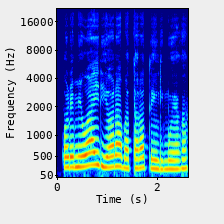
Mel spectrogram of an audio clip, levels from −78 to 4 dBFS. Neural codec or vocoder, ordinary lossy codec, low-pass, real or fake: codec, 44.1 kHz, 7.8 kbps, Pupu-Codec; none; none; fake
